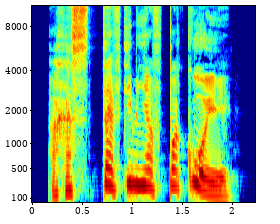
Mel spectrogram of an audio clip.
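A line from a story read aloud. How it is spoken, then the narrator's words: Shout. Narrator (Russian): закричал он на горничную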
